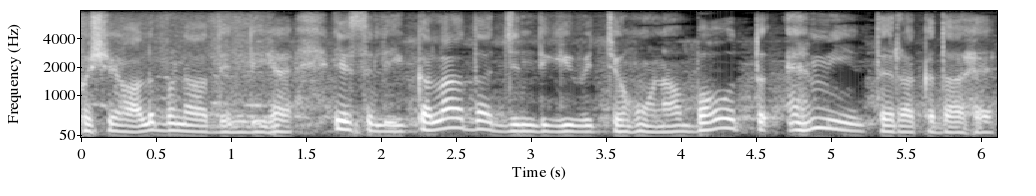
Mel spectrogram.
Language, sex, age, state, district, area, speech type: Punjabi, male, 18-30, Punjab, Bathinda, rural, spontaneous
